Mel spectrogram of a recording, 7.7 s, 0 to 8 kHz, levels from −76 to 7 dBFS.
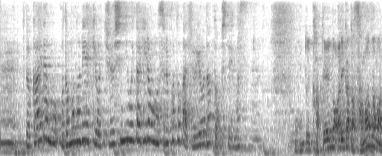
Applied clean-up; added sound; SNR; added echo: none; none; none; reverberation time 1.1 s.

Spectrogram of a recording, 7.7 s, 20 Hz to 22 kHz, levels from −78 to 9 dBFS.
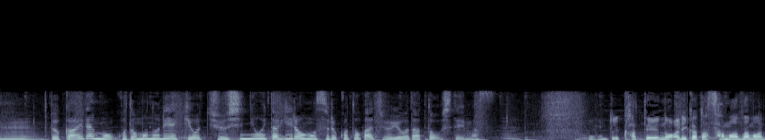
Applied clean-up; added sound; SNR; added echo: none; none; none; none.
